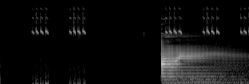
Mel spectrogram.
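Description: Night-time ambience: crickets chirping in short, high pulsed trills near the start. After a brief silent gap, a frog's drawn-out croak begins about a second and a half in.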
